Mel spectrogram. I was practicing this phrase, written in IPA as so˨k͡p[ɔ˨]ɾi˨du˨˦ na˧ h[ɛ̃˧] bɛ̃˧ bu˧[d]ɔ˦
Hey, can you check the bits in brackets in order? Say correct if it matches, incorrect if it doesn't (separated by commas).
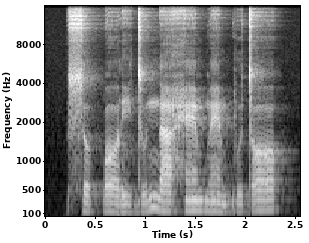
correct, correct, correct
